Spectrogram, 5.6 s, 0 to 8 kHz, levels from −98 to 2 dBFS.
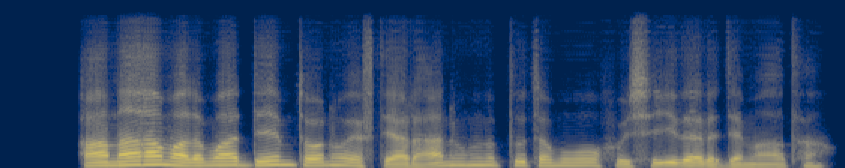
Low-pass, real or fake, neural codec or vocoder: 7.2 kHz; fake; codec, 16 kHz, 0.3 kbps, FocalCodec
